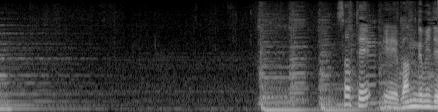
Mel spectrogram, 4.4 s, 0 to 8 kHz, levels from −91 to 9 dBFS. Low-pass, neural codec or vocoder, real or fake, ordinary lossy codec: none; none; real; none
